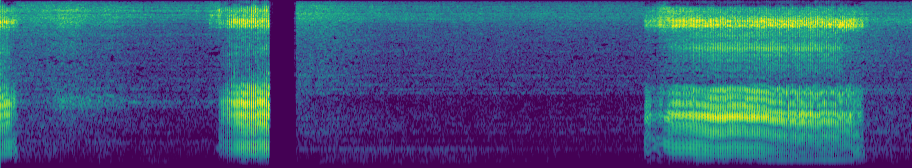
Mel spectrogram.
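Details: A dog snoring on its owner: a short loud snort, a brief gap, quiet breathing, then a long rasping snore of about two seconds that swells and fades.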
